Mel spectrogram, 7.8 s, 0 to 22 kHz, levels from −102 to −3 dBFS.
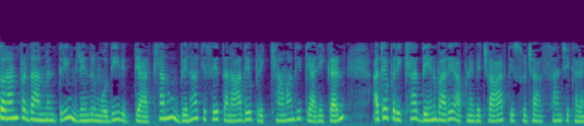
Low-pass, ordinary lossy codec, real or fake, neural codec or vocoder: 5.4 kHz; none; real; none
